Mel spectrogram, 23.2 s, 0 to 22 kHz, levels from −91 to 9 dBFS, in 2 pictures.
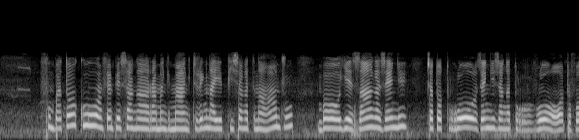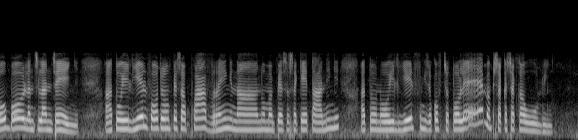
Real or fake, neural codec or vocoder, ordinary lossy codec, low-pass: real; none; none; 5.4 kHz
